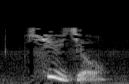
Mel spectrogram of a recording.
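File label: "酗酒", Mandarin Chinese; chinese flashcards; hsk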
